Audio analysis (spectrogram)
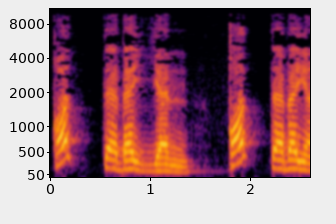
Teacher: هنا أضغمت الدال في التاء إضغاما واجبا · Term: إضغام واجب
